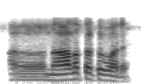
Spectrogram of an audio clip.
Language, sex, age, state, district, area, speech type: Malayalam, male, 45-60, Kerala, Kottayam, rural, conversation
